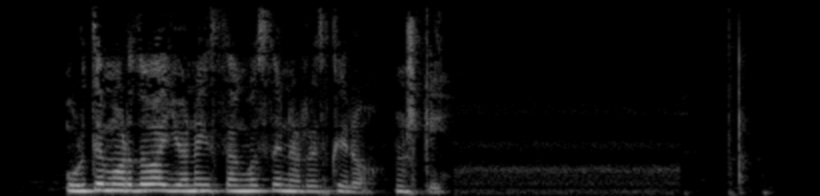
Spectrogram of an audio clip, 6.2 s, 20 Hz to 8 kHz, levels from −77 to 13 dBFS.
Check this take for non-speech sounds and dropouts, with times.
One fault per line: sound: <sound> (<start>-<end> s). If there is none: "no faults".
no faults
